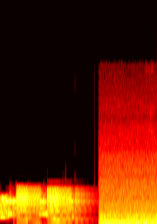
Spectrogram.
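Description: Short electronic logo jingle of a few bright keyboard chords, ending about a second and a half in. It cuts off suddenly to a loud, steady rushing noise.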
